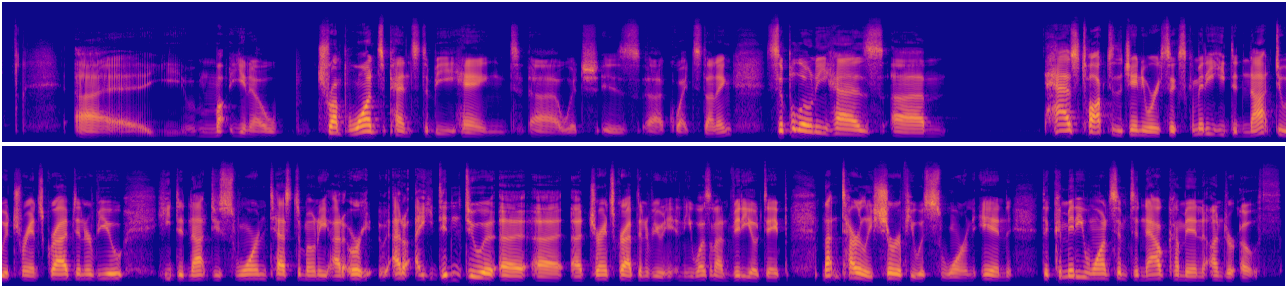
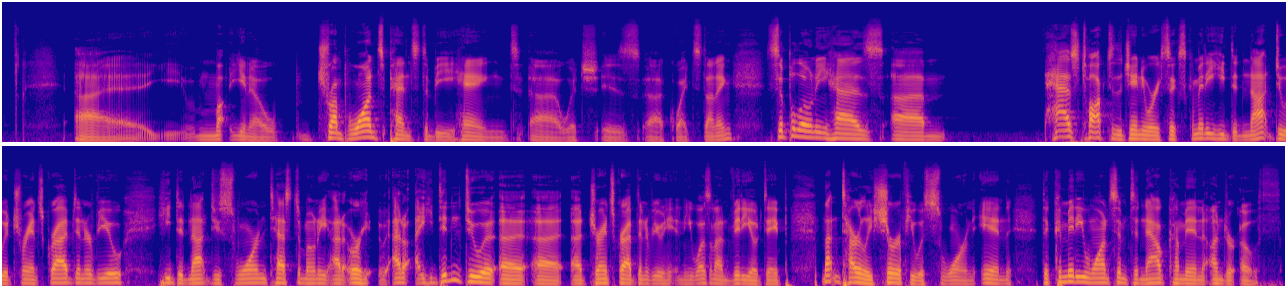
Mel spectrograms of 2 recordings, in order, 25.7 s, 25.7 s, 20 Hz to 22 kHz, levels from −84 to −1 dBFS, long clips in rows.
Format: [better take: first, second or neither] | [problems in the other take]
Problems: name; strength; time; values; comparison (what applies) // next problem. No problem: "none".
second | thin; very; fading below 350 Hz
